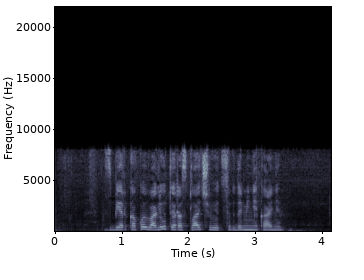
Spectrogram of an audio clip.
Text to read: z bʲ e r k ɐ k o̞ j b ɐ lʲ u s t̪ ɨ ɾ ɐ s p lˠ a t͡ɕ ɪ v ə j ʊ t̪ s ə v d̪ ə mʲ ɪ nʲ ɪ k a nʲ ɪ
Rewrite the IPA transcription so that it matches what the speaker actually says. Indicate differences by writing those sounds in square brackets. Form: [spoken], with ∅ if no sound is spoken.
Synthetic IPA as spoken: z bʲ e r k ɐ k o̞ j [v] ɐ lʲ u [∅] t̪ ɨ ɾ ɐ s p lˠ a t͡ɕ ɪ v ə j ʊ t̪ s ə v d̪ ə mʲ ɪ nʲ ɪ k a nʲ ɪ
